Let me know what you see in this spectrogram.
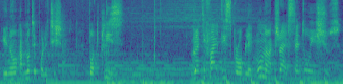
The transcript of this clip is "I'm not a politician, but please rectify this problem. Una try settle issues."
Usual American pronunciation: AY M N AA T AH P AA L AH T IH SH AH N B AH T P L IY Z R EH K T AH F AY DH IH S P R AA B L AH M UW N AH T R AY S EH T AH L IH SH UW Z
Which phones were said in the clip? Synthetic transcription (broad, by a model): AY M N AA T AH P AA L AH T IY SH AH N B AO T P L IY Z R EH T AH F AY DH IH S P R AA B L AH M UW N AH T R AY S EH T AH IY SH UW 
